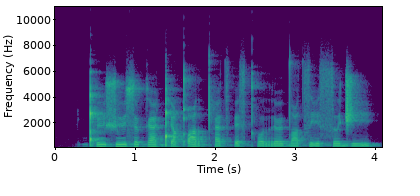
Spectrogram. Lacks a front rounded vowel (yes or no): no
